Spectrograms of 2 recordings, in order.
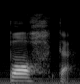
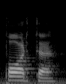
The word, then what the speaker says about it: porta: like so the pronunciation in my hometown would be pohta or so yes answering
